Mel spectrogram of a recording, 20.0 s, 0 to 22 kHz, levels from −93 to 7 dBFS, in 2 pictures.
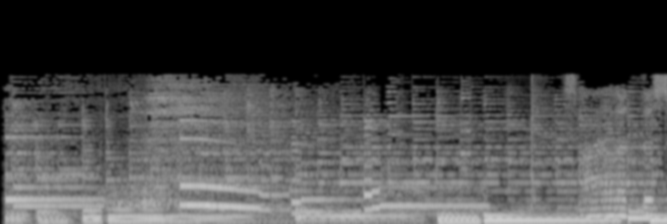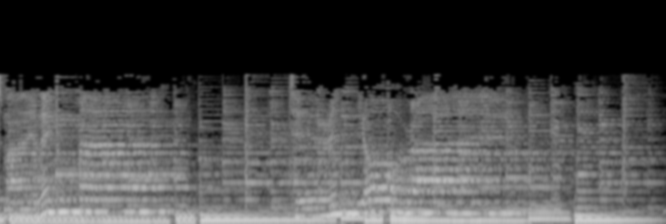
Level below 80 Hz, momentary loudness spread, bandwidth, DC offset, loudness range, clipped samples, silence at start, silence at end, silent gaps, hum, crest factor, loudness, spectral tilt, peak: -22 dBFS; 6 LU; 5.8 kHz; 0.2%; 3 LU; under 0.1%; 0.05 s; 0 s; none; none; 14 dB; -20 LUFS; -12 dB/octave; -4 dBFS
